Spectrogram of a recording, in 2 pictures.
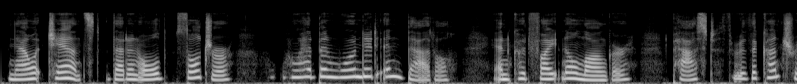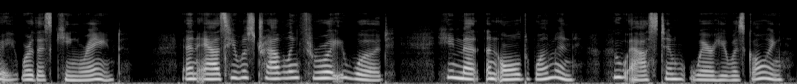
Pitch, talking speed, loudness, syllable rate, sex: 255 Hz, 175 wpm, -18 LUFS, 4.5 syllables/s, female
